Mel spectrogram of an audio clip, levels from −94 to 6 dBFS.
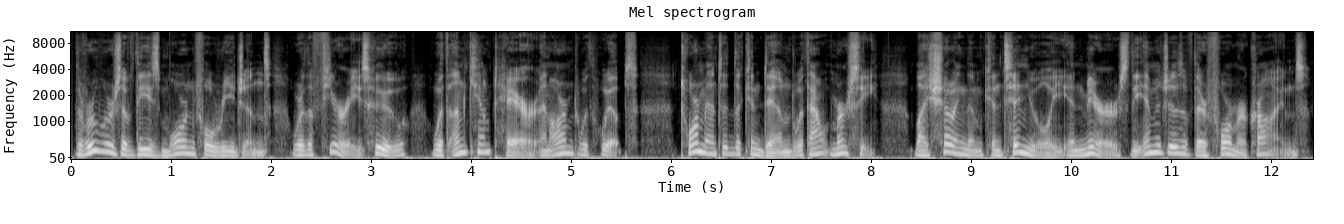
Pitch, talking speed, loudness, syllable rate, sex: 135 Hz, 165 wpm, -18 LUFS, 5.1 syllables/s, male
